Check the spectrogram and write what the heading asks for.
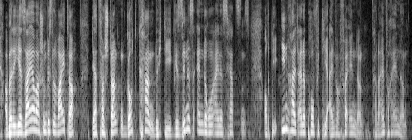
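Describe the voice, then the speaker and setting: A man preaching a sermon to a congregation, animated and asking them questions. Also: fairly high pitch, quick pace, few pauses, no room sound. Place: church hall with audience.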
